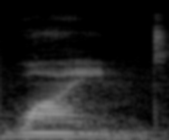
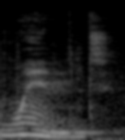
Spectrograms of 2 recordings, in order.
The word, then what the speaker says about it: wind: later but very quickly number one is wind not wind wind w i n d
